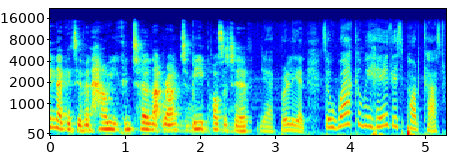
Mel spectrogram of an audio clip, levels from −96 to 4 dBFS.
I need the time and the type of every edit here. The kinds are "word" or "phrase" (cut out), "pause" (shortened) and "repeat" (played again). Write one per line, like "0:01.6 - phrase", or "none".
0:02.7 - pause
